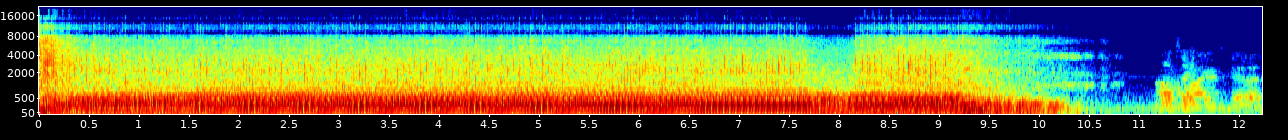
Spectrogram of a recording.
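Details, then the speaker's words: Enduro race car engine, newly installed and first started, not fully hooked up, open headers without exhaust manifold bolts: loud, steady, even idle with no knocks or ticks before shutdown; runs healthy. "yeah it sounds good I don't hear no knocks or no ticks or not okay I'm happy with that"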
